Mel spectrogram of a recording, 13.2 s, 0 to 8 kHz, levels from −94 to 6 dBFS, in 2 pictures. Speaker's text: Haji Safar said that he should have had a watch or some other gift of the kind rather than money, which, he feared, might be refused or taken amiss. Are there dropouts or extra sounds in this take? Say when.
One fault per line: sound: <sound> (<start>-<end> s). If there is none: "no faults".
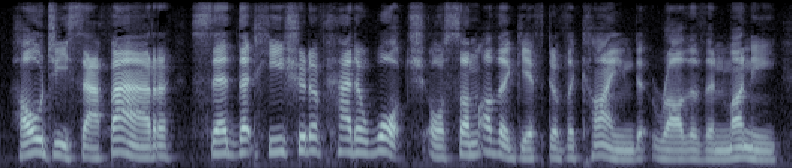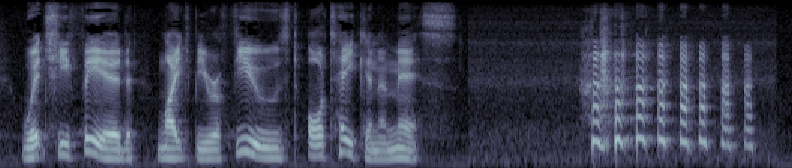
sound: laugh (11.4-13.0 s)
